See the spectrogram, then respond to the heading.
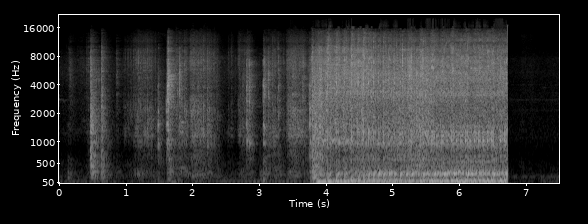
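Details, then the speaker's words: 1967 Triumph custom chopper, straight-pipe 650 twin with magneto retimed at full advance: loud open-pipe engine catches and runs fairly even for about three seconds, then cuts; timing seems right, carburettors still need adjusting and warm-up. "right timing seems to be set carbs need to be adjusted a little bit more but we need to get it warmed up so let's go ride this thing"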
